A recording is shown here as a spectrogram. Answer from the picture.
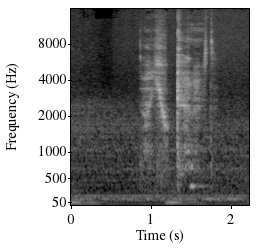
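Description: A whispered voice, breathy and short, over a steady low hum.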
